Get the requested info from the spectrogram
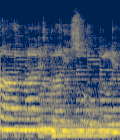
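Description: A woman singing while playing an acoustic guitar.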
